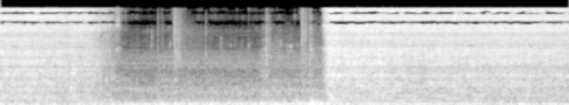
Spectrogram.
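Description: Power ratchet running in two bursts, the first stopping about a second in and the second starting a little after three seconds, spinning bolts loose.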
